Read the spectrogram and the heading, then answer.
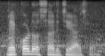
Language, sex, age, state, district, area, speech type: Gujarati, male, 18-30, Gujarat, Junagadh, urban, spontaneous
